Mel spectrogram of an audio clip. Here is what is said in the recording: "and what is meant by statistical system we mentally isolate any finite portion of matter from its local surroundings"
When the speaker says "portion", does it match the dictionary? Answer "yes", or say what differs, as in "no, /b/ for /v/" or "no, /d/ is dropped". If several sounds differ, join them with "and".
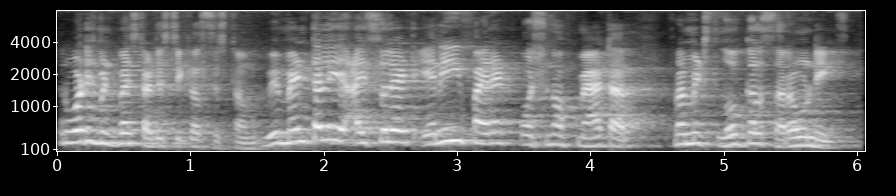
yes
